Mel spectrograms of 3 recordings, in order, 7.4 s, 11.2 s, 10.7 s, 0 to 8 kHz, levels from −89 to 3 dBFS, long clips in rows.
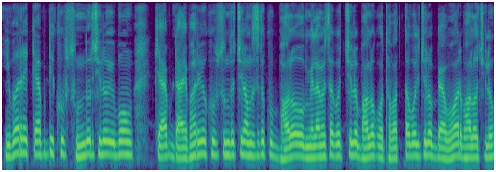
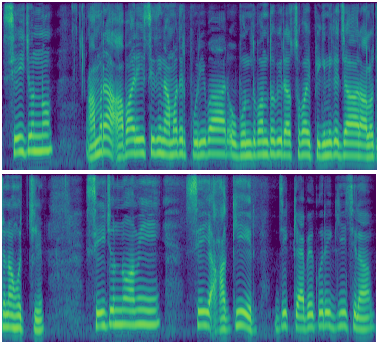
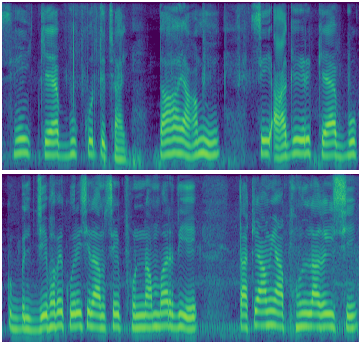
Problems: constant background noise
